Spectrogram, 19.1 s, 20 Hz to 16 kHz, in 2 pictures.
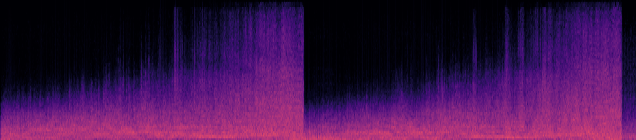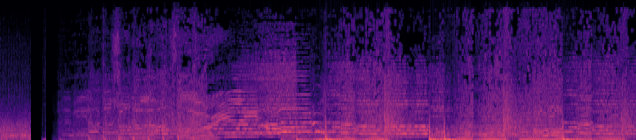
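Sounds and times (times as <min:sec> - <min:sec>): aircraft engine noise: 0:00.0 - 0:10.0.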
